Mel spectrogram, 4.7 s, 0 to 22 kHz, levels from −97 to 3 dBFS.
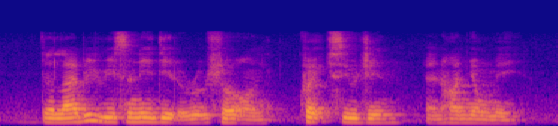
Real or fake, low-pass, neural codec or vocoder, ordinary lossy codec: real; none; none; none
